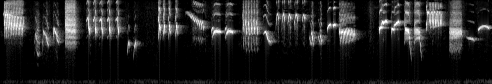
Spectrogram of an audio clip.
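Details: A talking Indian pied myna that can say 'Mynah' delivers a dense, varied stream of squeaks, rasps, clicks and slurred whistles in quick bursts, with hardly a pause.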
